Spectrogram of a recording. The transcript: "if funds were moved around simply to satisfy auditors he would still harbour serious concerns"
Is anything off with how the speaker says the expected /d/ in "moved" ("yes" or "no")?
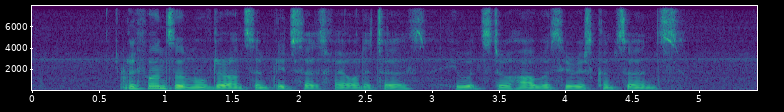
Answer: no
